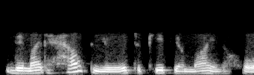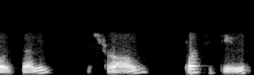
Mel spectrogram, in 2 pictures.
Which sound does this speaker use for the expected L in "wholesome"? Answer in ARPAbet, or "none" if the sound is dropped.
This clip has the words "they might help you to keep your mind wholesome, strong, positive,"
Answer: L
